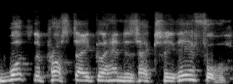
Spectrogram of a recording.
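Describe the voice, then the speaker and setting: A man speaks in a high voice with an Australian accent. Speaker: men's health physiotherapist and professor. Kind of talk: interview.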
